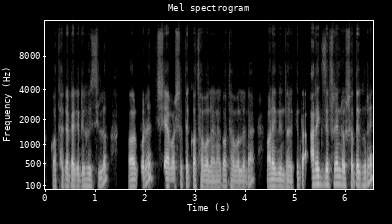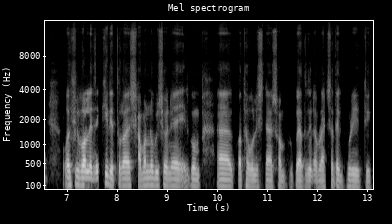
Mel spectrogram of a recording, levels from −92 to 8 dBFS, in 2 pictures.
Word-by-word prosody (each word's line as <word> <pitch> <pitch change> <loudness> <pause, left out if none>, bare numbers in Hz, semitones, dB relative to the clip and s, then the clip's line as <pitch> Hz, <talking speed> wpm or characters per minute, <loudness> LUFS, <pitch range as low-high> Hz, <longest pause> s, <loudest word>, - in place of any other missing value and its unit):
কথা - - -7
কাটাকাটি 100 0 +1
হইছিল। 100 -2 -4 0.5
হওয়ার 100 0 +4
পরে - - +1 0.3
সে - - -4
আমার 105 0 -1
সাথে 115 - -2
কথা 105 0 -1
বলে 90 -1 +1
না, - - -4
কথা 95 +1 -4
বলে 90 0 -1
না - - -3 0.4
অনেকদিন 100 0 +3
ধরে। 90 -2 -1
কিন্তু 110 - -2 0.2
আরেক 125 +1 +6
যে 125 - +7
friend 130 0 +3
ওর 115 - -1
সাথে - - +4
ঘোরে, 115 - 0 0.5
ওই - - +7
ফির 125 - 0
বলে 115 0 +9
যে, - - +4
"কিরে 145 - +2
তোরা 110 0 +3 0.2
সামান্য 110 +3 0
বিষয় 110 0 0
নিয়ে 105 -1 +3
এরকম 100 +2 -2 0.5
আ - - +6 0.3
কথা 100 +1 -3
বলিস 95 -1 -3
না। 100 - +1 0.2
সম্পর্ক 90 -2 -7
এতদিন 95 +1 -4
আমরা 95 +1 -2
একসাথে - - -3 0.2
ঘুরি, 95 -1 -1 0.2
তুই 85 - -6
100 Hz, 195 wpm, -24 LUFS, 95-110 Hz, 0.5 s, বলে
